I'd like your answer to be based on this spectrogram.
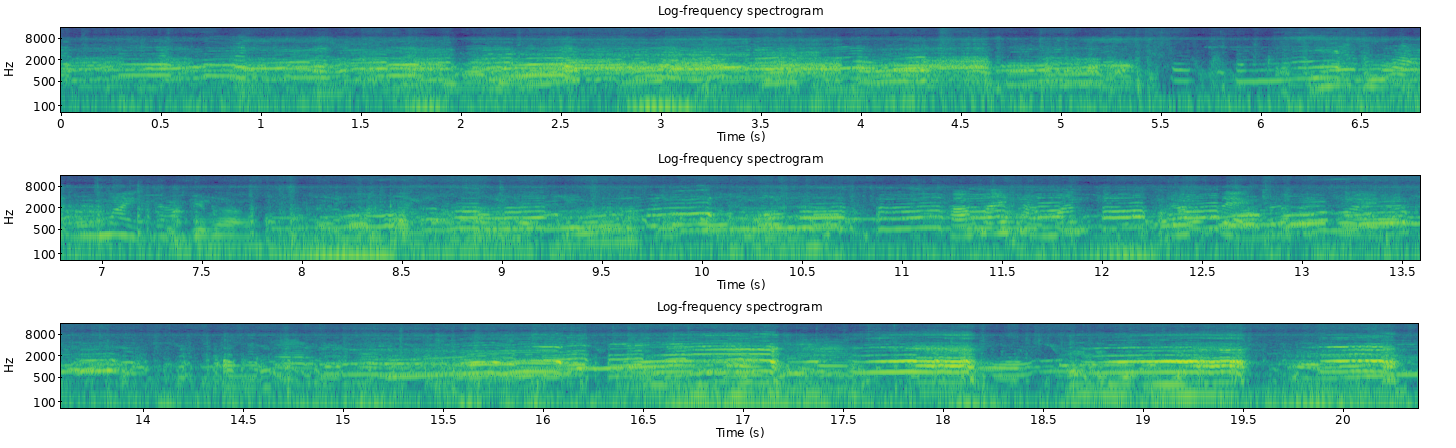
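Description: Chickens on a farm, a flock of about seventy laying hens at evening egg collection, cluck in busy overlapping bursts throughout, close and fairly loud, with people talking over them.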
